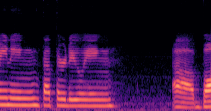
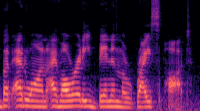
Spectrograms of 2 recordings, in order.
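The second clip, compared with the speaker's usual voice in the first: usual speaking voice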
